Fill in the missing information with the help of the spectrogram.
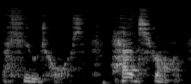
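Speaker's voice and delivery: put-on measured storytelling read of an old epic; steady, rhythmic verse narration; poem reading. A narrator's reading. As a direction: read it like a bard to the class. Teacher reads epic poem aloud.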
